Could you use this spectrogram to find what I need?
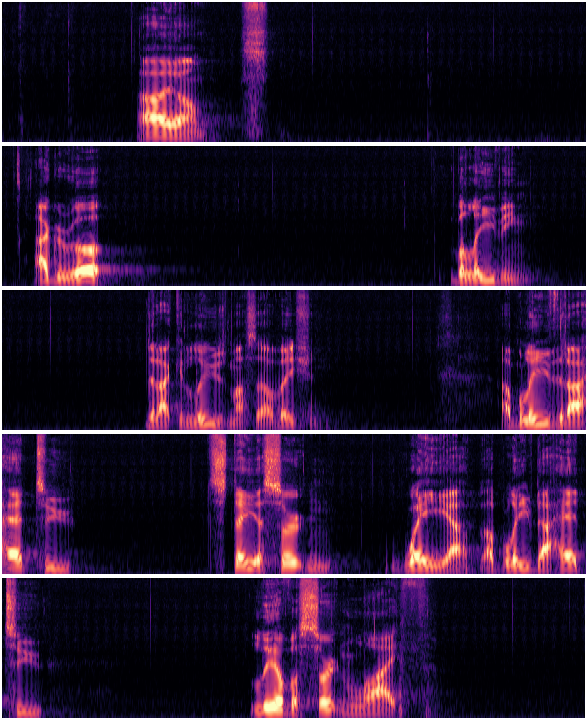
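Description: A middle-aged man speaks calmly into a microphone in bursts, with pauses between phrases.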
